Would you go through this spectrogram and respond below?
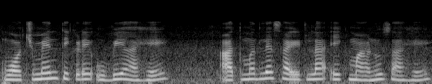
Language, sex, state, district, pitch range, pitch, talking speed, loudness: Marathi, female, Maharashtra, Mumbai Suburban, 210-245 Hz, 235 Hz, 150 wpm, -19 LUFS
